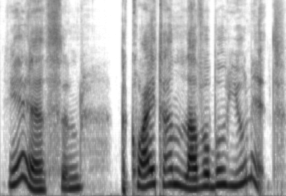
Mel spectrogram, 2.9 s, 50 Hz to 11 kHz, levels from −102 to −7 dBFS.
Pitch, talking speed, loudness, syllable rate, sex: 225 Hz, 125 wpm, -17 LUFS, 5.1 syllables/s, male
